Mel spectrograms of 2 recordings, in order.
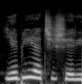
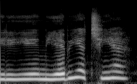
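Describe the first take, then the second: First: है slurred into शेरी, a stumbling misread; misread line. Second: Said in the usual way. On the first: Real, not acted. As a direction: trip over the last word, saying शेरी instead of है. (गलती से है की जगह शेरी बोलना)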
